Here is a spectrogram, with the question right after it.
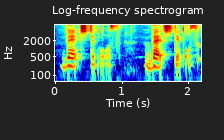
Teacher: Oubliez le E, on ne l'entend pas.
